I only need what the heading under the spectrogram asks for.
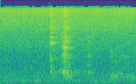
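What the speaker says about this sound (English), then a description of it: "just ladle the butter and the thyme over the steak" Steak frying in a pan while melted butter and thyme are spooned over it, giving a low, steady sizzle with a couple of brief louder spatters as the butter lands.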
